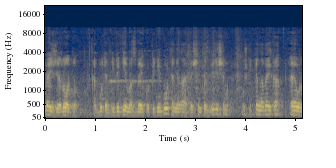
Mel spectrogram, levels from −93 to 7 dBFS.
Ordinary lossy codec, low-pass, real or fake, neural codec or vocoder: AAC, 32 kbps; 9.9 kHz; real; none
